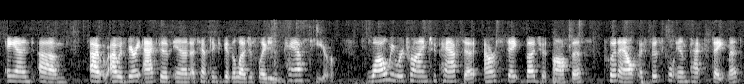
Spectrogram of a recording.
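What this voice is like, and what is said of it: Southern US accent. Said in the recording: “I'm from South Carolina. You can probably hear my accent.”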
